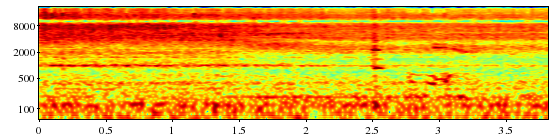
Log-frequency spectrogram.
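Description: Food sizzles and browns steadily in a hot pan with dry spices, a continuous close hiss with an occasional faint clink of stirring.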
